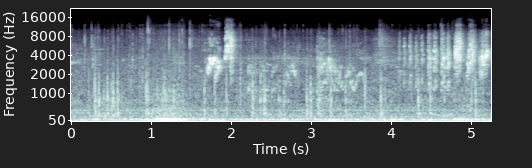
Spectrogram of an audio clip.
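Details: Budgerigars at early morning feeding time give scattered short high chirps and squeaky notes between stretches of quieter shuffling, over a steady low hum.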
